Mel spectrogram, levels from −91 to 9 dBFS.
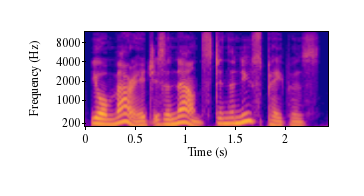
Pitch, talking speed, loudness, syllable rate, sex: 180 Hz, 170 wpm, -17 LUFS, 5.7 syllables/s, female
